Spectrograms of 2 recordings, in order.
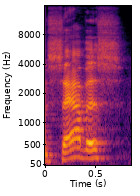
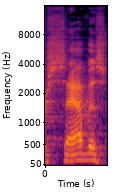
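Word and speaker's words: Savvas: up to speed on Savas. And thank you for teaching me how to say it. Yes. You did. Think savvy. Yes, I got it now. Now get savvy.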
